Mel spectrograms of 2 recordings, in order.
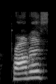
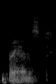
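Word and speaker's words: Pramas: Promise, is that how I said it? Did I say it right, Matt? Pramus, maybe? I think Pramis? it's Pramus. Pramis.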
